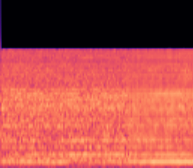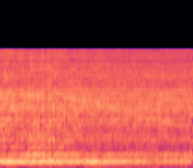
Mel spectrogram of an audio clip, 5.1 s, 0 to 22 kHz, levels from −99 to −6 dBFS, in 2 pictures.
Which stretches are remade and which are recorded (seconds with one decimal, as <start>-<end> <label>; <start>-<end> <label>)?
0.0-1.7 recorded; 1.7-5.1 remade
